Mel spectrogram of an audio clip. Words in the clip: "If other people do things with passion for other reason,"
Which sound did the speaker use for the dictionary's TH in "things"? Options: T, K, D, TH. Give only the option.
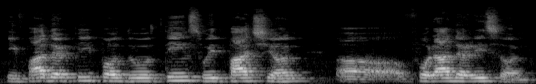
T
